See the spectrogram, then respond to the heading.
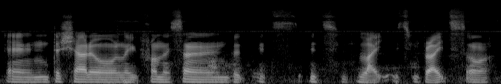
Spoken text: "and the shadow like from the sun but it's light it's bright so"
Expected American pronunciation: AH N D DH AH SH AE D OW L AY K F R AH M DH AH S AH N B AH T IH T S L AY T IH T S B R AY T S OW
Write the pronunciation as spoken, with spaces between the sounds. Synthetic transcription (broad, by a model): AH N DH AH SH AE D OW L AY K F R AH M DH AH S AH N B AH T IH T S L AY T IH T S B R AY T S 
